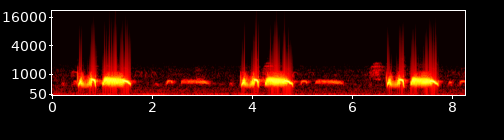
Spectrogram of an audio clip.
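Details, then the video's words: Spotted dove kept as a decoy, calling urgently so wild doves answer. It gives three phrases about three seconds apart, each two quick rolling notes and a long low coo, with faint soft coos between. "Tiếng chim cu gáy thúc bảo đảm bổi nghe gáy liền, chim cu gáy mồi đảo bài liên tục"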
